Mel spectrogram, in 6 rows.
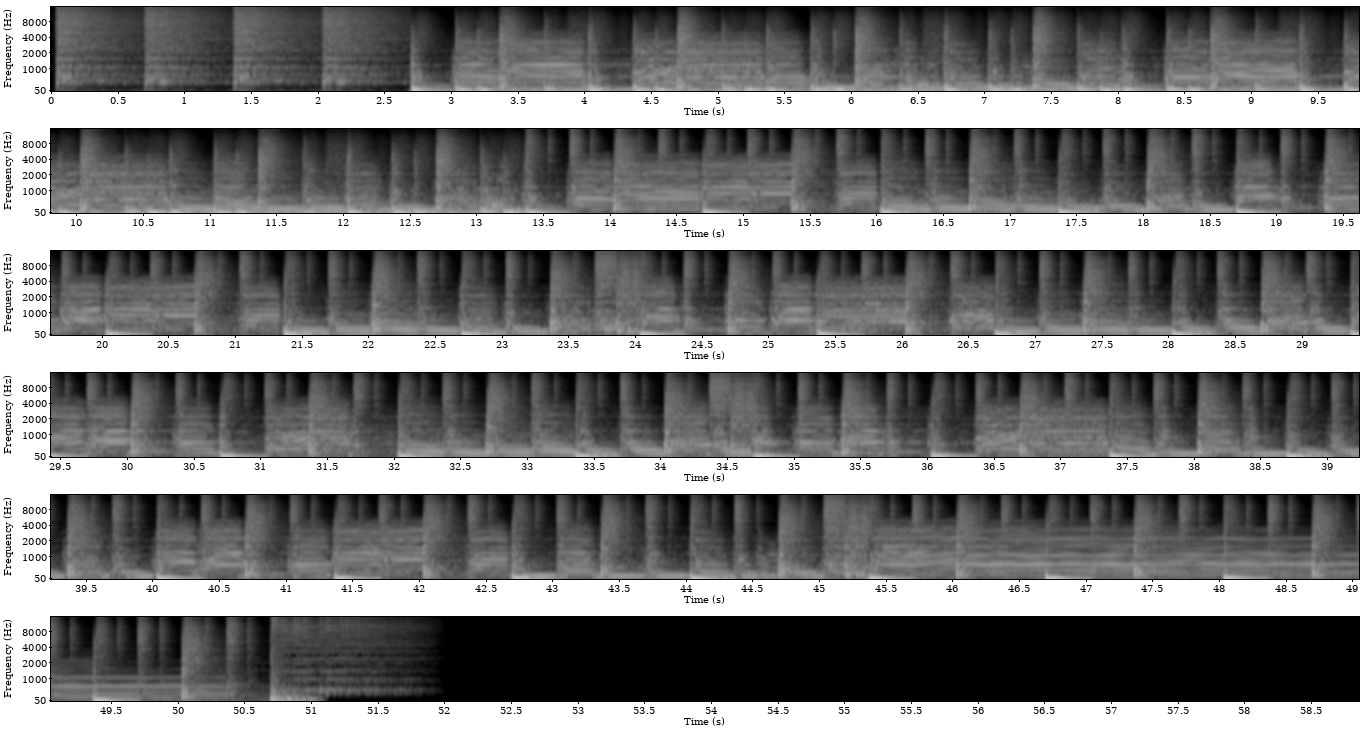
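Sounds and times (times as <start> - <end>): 
slide backing track in C Hm6 F E: 2.7 - 50.6.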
